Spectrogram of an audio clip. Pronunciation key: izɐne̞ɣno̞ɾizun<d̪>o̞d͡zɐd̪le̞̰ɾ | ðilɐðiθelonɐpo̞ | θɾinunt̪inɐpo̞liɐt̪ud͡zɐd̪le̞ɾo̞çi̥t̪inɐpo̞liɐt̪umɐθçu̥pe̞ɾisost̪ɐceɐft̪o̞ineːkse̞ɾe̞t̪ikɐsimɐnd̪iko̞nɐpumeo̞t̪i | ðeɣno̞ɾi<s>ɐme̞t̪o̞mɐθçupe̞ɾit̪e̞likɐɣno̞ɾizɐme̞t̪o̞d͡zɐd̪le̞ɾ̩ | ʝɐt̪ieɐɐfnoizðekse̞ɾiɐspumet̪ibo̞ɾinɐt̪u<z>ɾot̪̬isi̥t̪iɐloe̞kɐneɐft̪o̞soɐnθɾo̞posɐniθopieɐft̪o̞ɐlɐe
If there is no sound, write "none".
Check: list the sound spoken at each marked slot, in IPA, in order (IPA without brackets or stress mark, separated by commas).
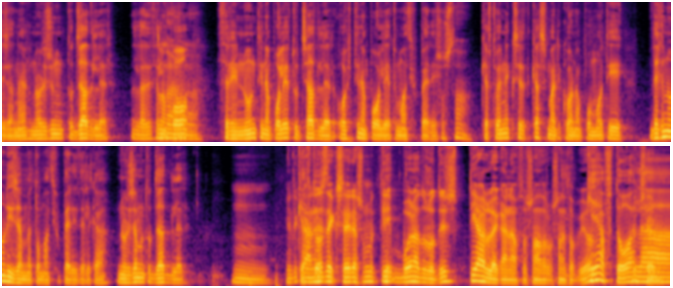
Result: t̪, z, z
